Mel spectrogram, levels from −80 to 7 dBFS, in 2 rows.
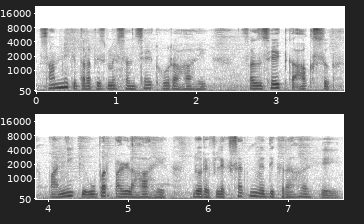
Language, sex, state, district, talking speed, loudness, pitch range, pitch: Hindi, male, Maharashtra, Aurangabad, 180 wpm, -21 LUFS, 115-140 Hz, 125 Hz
